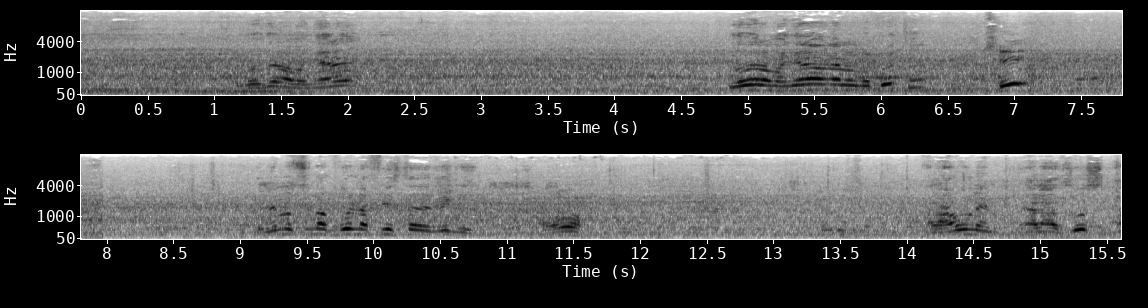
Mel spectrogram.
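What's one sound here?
Traffic hums steadily along a wet road.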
